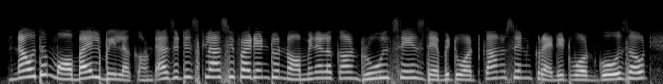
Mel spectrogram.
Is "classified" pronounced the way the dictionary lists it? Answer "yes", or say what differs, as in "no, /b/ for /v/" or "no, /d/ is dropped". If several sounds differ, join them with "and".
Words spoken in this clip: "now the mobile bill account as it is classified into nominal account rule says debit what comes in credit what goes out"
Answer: yes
